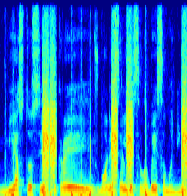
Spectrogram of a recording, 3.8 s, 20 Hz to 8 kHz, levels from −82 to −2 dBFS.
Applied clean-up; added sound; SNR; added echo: none; Scratching (performance technique); 0 dB; none.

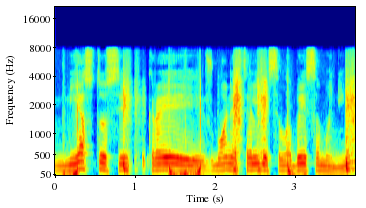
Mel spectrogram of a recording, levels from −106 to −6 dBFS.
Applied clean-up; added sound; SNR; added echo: neural mask model RNNoise.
